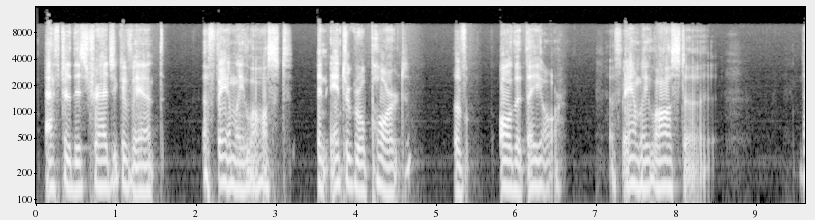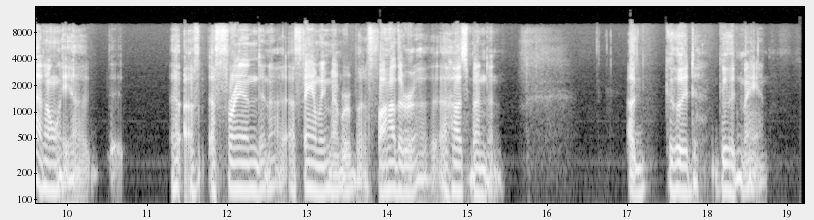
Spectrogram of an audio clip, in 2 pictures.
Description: Weakley County Mayor Dale Hutcherson spoke with Thunderbolt news about the loss of a beloved man.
